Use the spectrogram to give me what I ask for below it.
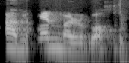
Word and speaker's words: memorable: Memorable, right? Okay. Memorable. Is stressed on the first day syllable.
